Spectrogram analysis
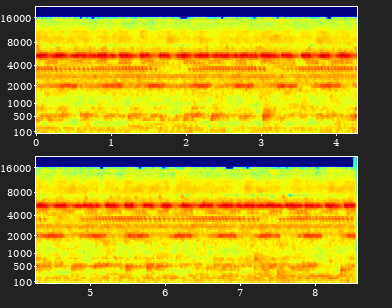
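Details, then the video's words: Cricket sounds recorded to chase off rats, bring sleep and serve as a bird master track; rapid shrill pulsing on a high tone layered with slower mid-pitched chirps and soft low pulsing notes. "Suara jangkik pengusir tikus pengantar tidur"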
